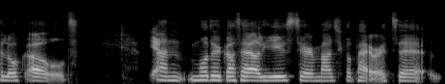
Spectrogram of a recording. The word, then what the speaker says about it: Gothel: So Mother Gothel, I don't think I'm pronouncing that right, Gothel from Tangled. Gothel. – Yes.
